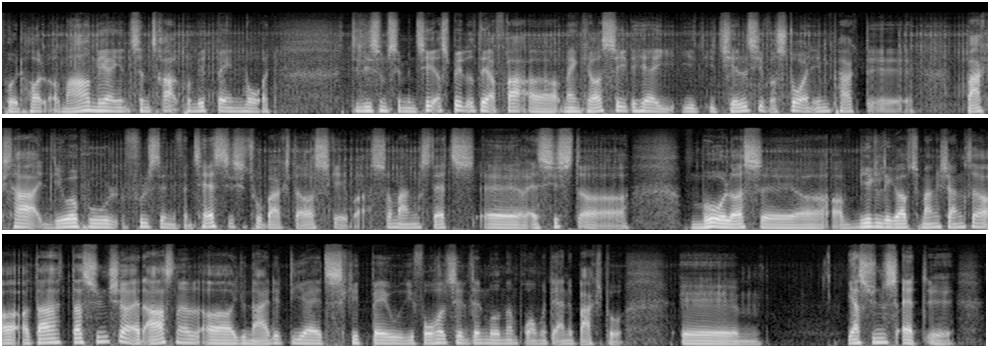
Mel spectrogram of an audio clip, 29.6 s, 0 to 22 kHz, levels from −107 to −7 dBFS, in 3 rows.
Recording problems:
machinery noise; faint; throughout; 25 dB below the speech

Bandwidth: 14.5 kHz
